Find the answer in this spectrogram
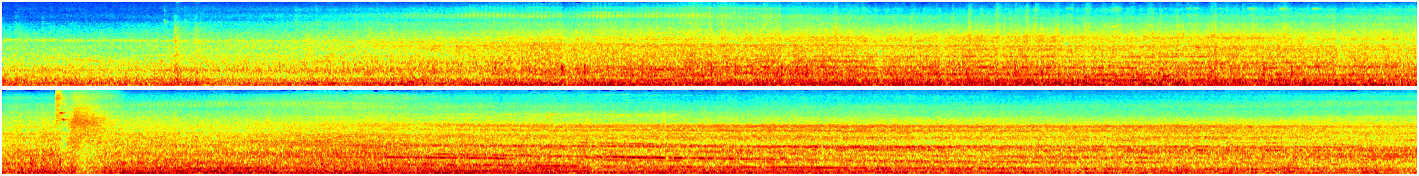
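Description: DART electric multiple unit trains running on the rails, the sound swelling as a train draws in close along the platform. About two-thirds of the way through, a whine from the traction motors falls steadily in pitch as the train slows and brakes to a stop. There is one sharp click about halfway through.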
